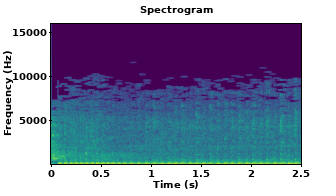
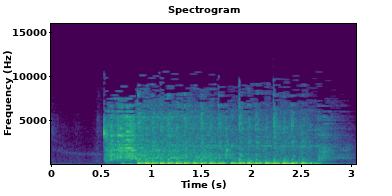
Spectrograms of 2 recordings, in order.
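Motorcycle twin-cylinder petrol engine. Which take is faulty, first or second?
second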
